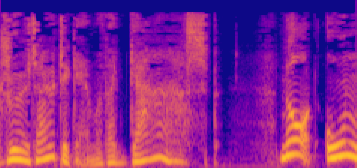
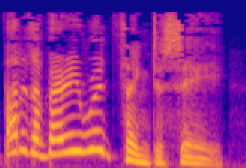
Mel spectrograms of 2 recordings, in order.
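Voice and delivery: put-on protesting boy; 14 semitones higher, 4 dB louder than usual. A narrator's reading. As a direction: object with hurt pride. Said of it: "protested Hiccup".

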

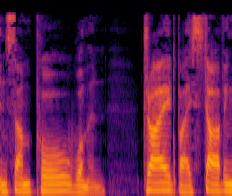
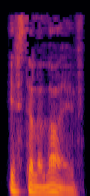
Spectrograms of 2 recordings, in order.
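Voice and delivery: ordinary delivery

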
